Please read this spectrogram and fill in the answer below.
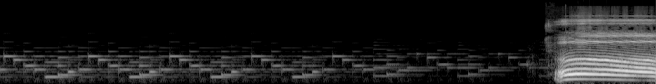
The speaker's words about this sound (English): That was a post-Mardi Gras yawn. Oh, I'm just waking up from Carnival, everybody.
